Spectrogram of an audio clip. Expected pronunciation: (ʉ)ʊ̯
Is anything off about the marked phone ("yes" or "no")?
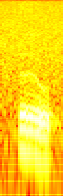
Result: yes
